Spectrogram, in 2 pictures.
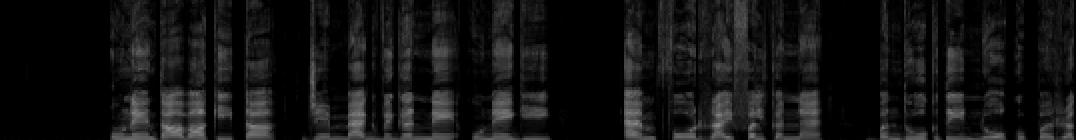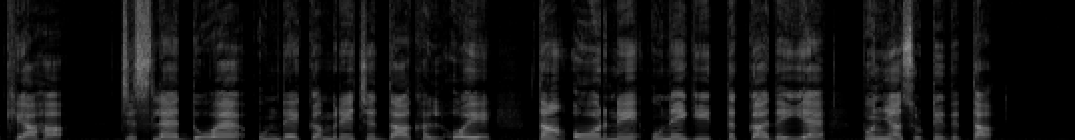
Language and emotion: Dogri, neutral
